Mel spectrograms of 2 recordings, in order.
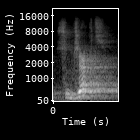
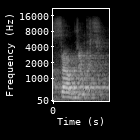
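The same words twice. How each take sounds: First: The stress is on the second syllable. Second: The stress is on the first syllable. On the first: It is used as a verb. "the second syllable in the second word, which is subject, here the word becomes verb" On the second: It is used as a noun. "in the noun uh, subject, the first syllable is stressed"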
